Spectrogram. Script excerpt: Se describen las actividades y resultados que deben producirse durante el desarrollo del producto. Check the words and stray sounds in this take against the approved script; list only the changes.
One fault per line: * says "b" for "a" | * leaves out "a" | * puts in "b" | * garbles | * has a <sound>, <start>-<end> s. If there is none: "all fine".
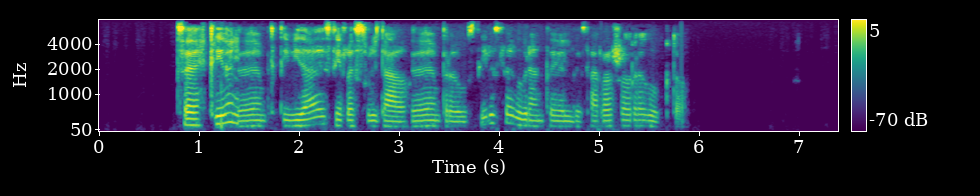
* says "deben" for "las"
* leaves out "que"
* leaves out "del"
